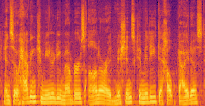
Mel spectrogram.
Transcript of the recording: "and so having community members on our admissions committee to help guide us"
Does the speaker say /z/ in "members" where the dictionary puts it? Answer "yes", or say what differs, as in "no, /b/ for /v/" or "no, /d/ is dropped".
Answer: yes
